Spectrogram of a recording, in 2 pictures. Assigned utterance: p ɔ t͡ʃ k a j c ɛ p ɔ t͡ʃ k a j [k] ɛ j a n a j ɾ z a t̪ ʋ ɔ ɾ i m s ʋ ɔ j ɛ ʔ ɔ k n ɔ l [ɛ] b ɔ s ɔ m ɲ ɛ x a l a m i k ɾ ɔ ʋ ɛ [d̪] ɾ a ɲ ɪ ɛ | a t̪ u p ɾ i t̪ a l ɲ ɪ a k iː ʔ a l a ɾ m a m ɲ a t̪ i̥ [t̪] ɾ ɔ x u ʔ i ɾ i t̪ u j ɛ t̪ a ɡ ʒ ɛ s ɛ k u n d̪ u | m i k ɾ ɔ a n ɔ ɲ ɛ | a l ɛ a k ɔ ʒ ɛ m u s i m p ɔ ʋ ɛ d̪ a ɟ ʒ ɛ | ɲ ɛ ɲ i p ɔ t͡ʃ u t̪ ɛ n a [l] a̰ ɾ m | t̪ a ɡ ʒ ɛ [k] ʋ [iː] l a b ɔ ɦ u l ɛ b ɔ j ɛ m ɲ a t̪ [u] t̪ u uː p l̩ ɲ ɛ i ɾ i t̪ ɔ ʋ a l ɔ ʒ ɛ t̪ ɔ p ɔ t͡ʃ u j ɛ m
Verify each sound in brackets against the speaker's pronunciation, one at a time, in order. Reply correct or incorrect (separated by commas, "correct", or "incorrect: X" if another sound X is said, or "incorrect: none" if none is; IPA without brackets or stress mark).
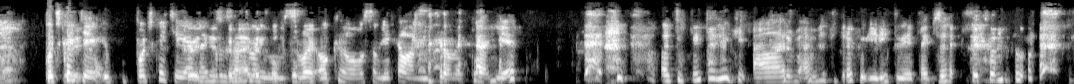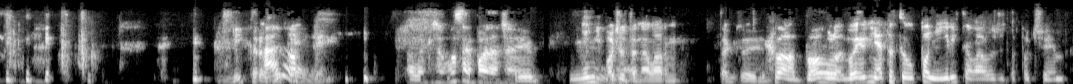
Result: incorrect: c, correct, incorrect: t̪, correct, correct, incorrect: x, incorrect: aː, incorrect: ɔ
